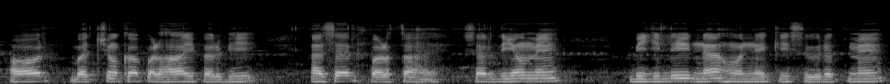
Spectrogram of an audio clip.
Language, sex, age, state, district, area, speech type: Urdu, male, 45-60, Bihar, Gaya, rural, spontaneous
